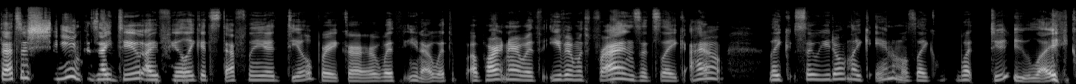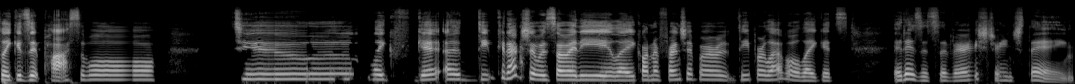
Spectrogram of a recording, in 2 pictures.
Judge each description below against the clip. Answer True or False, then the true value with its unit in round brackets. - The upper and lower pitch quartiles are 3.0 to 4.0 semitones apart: True (3.3 semitones)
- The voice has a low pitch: False (215 Hz)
